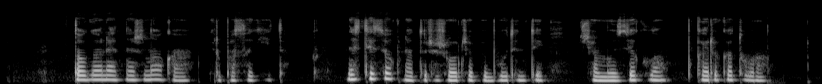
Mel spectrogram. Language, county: Lithuanian, Marijampolė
